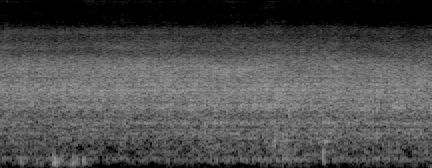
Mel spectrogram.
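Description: Mixed winter vegetables frying in a wok with no added water, a steady broadband hiss and sizzle held at an even level throughout, with no voices.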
